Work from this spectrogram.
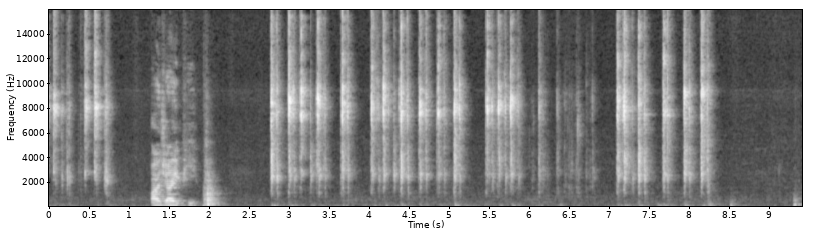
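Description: Blue-switch keys on a Torima TK05 mechanical gaming keyboard clack in quick bursts of crisp clicks with short pauses between runs, while someone speaks briefly between the typing.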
